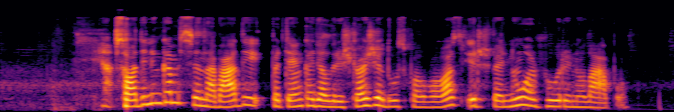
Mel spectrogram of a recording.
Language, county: Lithuanian, Klaipėda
